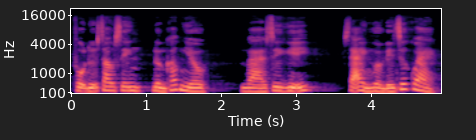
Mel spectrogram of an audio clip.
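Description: A woman's voice: on the low side, measured pace, dark tone. A woman voicing a fierce older mother-in-law who scolds harshly in a storybook reading. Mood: gentle coaxing.

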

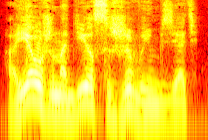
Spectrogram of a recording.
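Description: A man voicing a gruff, grumbling older grandfather who is a soldier, in an audiobook. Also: mid-range voice, very animated, normal speed. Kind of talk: audiobook voice acting.

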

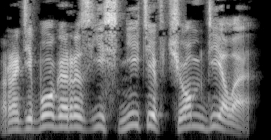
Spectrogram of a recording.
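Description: A man voicing an excitable, insistent businessman in an audiobook, talking emphatically with raised pitch. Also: moderate pace, no room sound. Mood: pleading. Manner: emphatic, exclaiming. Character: excitable middle-aged businessman, pushy and insistent.

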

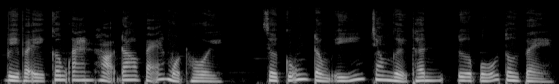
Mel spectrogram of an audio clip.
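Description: A woman reading a first-person story aloud in a measured, emotive storytelling manner. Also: lowish voice, dark tone, no room sound, clean studio sound, soft background music. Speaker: audiobook narrator.

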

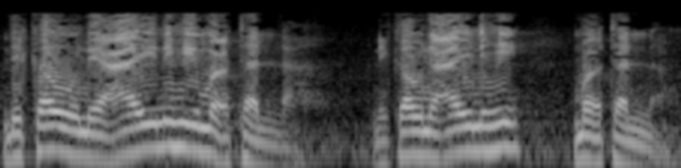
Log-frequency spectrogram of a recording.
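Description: A male scholar with a mid-range voice teaches classical Arabic grammar at a measured pace, expressive as he repeats key words and puts questions to his students. The dull, lo-fi recording has a long hall reverb.

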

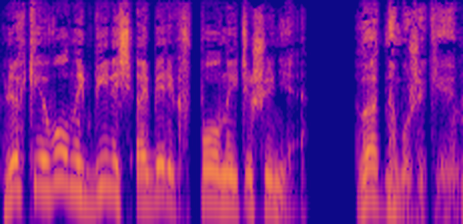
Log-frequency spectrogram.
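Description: Male audiobook narrator, husky, lively reading, dry close mic. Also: on the high side, moderate pace, dry recording.

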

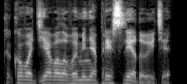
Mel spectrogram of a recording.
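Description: A man reading an audiobook voices a mocking, unhinged male colonel who taunts loudly. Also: mid-range voice, animated, fast, smooth, no room sound, studio quality, pitched above the performer's own voice, close to an everyday voice. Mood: taunting. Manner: taunting, cackling, loud.

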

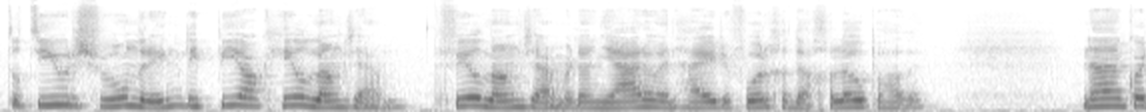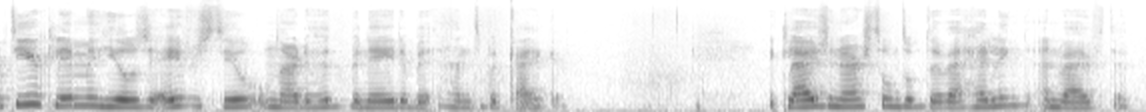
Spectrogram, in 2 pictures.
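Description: A woman narrating a children's novel as an audiobook, reading in a calm, steady way. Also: medium pitch, moderate pace, vocal fry. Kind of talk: scripted narration.

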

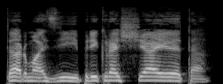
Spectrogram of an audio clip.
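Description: A woman voicing an alarmed young brother who keeps shouting urgent warnings, with a dry close sound. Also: lowish voice, fairly even intonation, a little slow, dry recording, lightly acted. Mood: urgent pleading. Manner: urgent, pleading, raised voice.

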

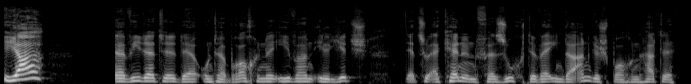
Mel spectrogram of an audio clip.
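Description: A man narrating a classic story in a measured, expressive literary reading. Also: mid-range voice, dry recording, studio quality.

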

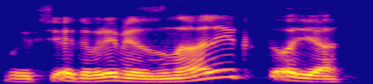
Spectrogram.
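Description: A man voicing a sharp-tongued young woman in an audiobook, with quick, mocking retorts and a slightly raised voice. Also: medium pitch, very animated, no room sound. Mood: teasing. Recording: dull dry lo-fi audiobook.

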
